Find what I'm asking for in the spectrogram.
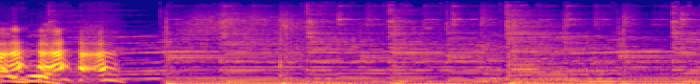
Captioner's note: laughs; country music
